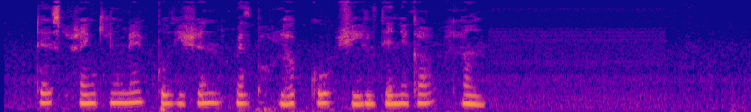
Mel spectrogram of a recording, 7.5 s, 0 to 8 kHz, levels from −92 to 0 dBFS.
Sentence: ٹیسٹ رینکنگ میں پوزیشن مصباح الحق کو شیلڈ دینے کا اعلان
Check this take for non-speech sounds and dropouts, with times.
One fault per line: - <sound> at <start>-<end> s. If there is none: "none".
none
